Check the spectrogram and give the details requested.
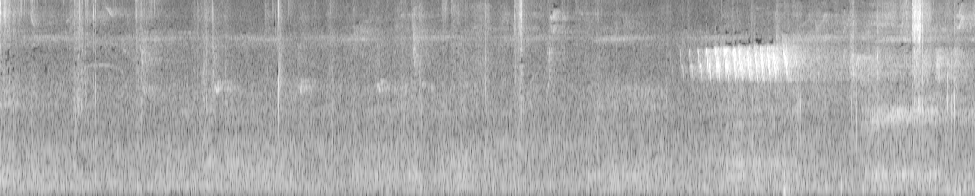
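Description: Near-silent outdoor quiet with a few faint clicks; about seven seconds in, a bird gives a high, rapid trill lasting about a second.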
